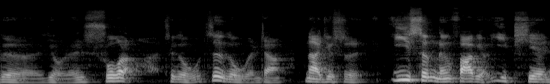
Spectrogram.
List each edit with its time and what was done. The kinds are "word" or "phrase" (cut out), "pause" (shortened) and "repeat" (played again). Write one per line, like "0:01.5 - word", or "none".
0:02.9 - pause

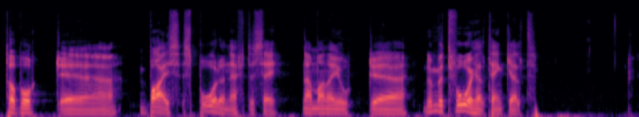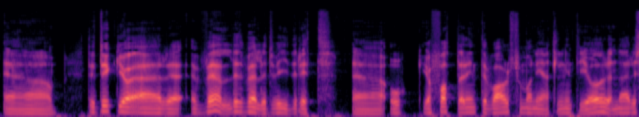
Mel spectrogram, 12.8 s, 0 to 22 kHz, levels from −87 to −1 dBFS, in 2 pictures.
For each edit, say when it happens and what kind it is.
0:01.3 - pause
0:04.1 - pause
0:07.1 - pause
0:09.8 - pause

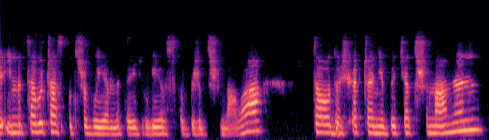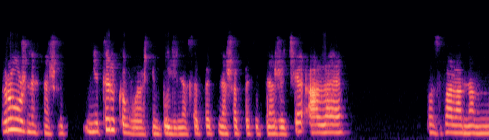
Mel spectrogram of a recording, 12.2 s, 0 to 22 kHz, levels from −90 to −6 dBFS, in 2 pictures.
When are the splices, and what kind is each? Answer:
0:02.6 - word
0:06.9 - word

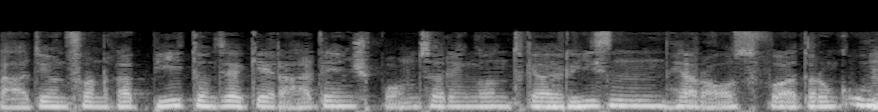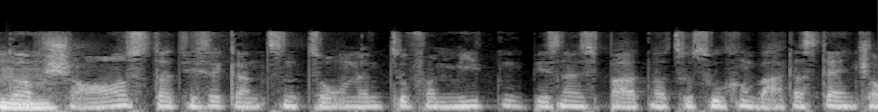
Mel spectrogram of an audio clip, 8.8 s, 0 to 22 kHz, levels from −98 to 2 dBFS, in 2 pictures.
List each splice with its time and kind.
0:01.1 - phrase
0:02.6 - word

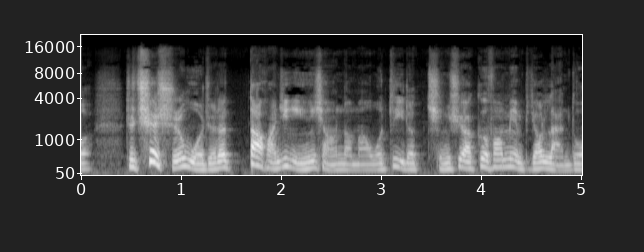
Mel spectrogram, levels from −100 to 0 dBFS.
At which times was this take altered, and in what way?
0:01.6 - pause

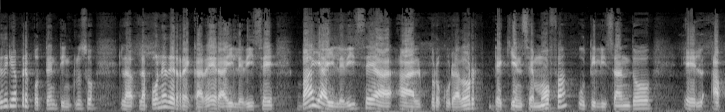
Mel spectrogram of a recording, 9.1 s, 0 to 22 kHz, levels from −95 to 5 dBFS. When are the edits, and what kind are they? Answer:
0:06.0 - pause

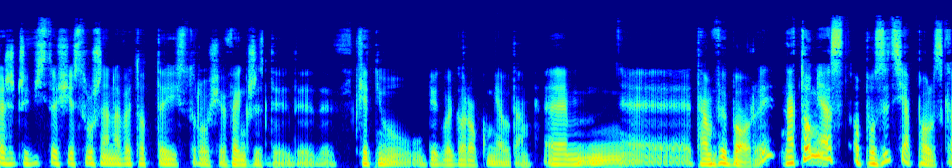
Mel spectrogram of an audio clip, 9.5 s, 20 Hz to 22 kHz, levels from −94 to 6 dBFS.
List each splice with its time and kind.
0:02.6 - word
0:05.1 - word

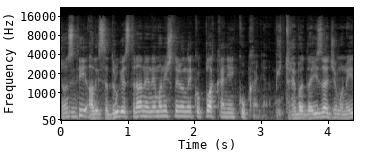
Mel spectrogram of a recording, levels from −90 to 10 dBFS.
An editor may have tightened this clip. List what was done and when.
none

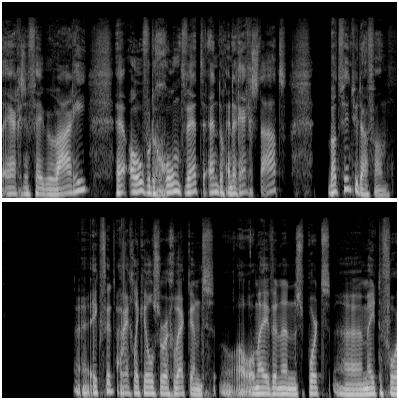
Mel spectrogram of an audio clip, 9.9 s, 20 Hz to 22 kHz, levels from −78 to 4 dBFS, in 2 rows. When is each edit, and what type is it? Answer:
0:02.8 - word
0:06.3 - word

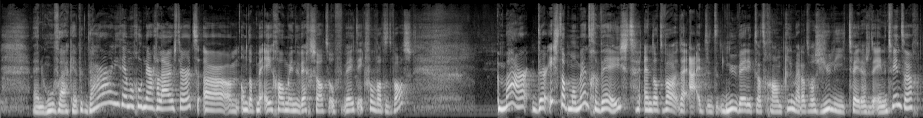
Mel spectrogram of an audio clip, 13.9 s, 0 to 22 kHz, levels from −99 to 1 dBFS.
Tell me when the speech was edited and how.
0:07.1 - pause

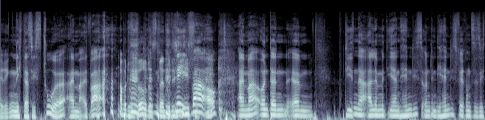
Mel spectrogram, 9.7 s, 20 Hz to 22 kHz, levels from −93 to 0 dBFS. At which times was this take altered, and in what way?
0:01.3 - word
0:01.8 - word
0:07.1 - word
0:08.6 - word

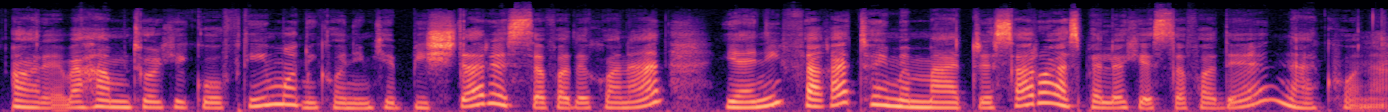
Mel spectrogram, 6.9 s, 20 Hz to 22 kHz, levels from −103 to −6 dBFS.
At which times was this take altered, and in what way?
0:01.5 - word

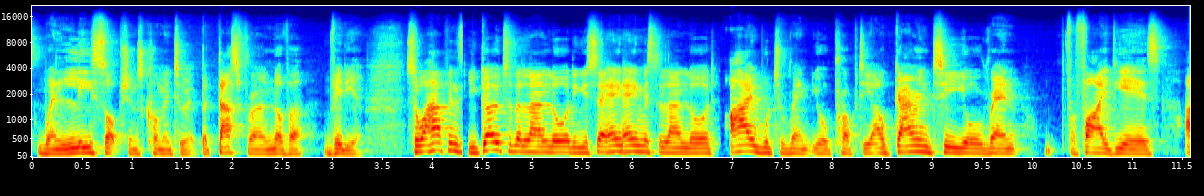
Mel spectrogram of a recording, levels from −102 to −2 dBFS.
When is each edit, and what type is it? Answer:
0:04.3 - word
0:05.9 - repeat
0:06.9 - pause
0:07.4 - word

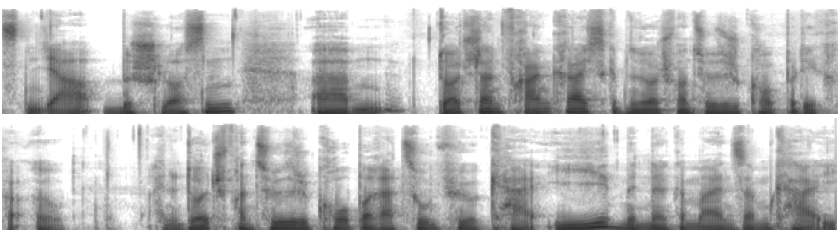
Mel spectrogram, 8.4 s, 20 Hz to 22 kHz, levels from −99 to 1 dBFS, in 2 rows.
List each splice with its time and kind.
none

